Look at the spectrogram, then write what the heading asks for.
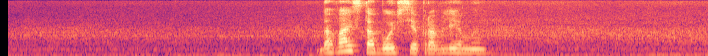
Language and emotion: Russian, neutral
